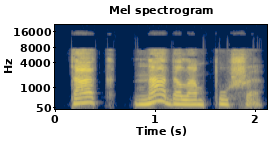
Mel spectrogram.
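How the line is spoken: Quiet. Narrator (Russian): тихо произнес друг

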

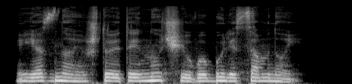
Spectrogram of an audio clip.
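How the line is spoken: Quiet reply. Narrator (Russian): тихо ответил Грегор

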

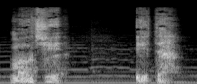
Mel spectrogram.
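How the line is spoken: Hoarse, strained. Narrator (Russian): Хрипло выдавил Ран

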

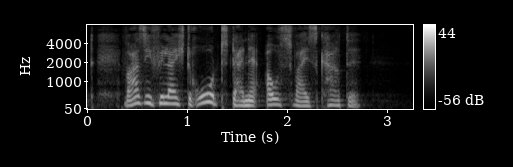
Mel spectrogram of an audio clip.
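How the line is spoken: Shouting. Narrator (German): Therese schreit

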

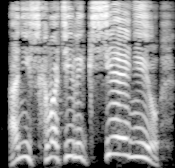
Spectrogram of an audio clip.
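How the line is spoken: Shout. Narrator (Russian): крикнула Лариса

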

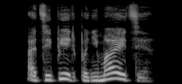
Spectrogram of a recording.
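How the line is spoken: Stern question. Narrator (Russian): спросил строго

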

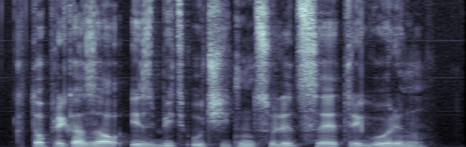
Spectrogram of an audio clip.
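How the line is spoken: Quiet but distinct. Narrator (Russian): негромко, но отчетливо произнес Матвей

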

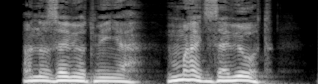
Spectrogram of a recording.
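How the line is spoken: Muffled mutter. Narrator (Russian): глухо пробормотал

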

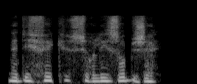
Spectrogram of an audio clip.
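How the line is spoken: Breathy whisper. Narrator (French): souffla Ophélie

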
